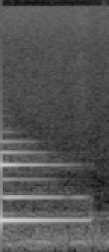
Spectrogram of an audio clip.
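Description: A single plucked ukulele note on the E string, fretted as part of an F chord shape, rings clear and close, then fades steadily and cuts off after about a second.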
